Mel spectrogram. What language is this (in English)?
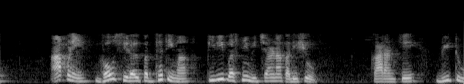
Gujarati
